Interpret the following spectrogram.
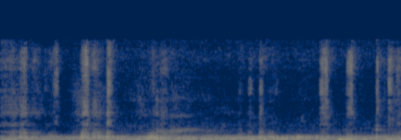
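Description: Very faint scratching of a felt-tip marker pen writing letters on paper, in short irregular strokes.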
